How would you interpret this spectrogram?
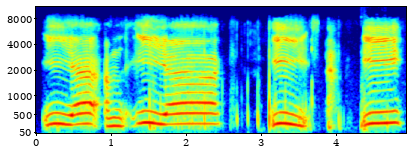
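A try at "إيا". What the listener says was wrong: या को खींचें। ई नहीं, या अलिफ जबर को खींचें। ई फिर या अलिफ जबर क्या है।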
